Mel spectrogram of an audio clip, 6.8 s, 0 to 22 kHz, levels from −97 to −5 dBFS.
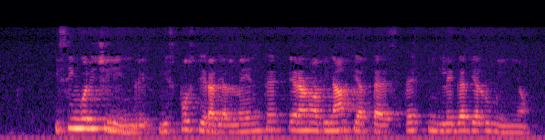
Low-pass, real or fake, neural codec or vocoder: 10.8 kHz; real; none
